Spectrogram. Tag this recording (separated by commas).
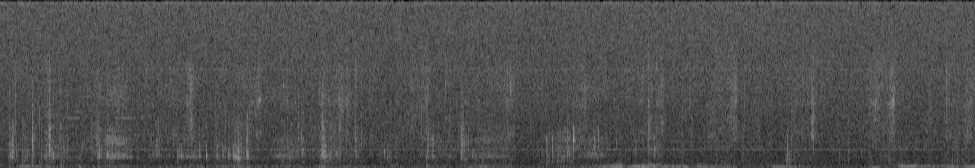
Chewing, Animal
